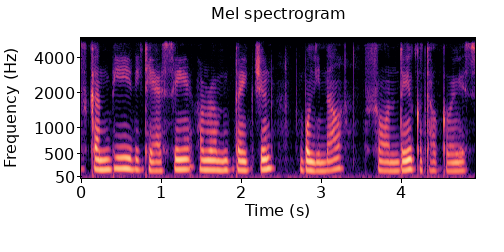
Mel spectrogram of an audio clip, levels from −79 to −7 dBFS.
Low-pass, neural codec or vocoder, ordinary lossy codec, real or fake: 5.4 kHz; autoencoder, 22.05 kHz, a latent of 192 numbers a frame, VITS, trained on many speakers; Opus, 32 kbps; fake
